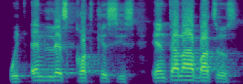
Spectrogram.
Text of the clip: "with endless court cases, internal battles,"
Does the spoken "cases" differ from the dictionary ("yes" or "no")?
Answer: yes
